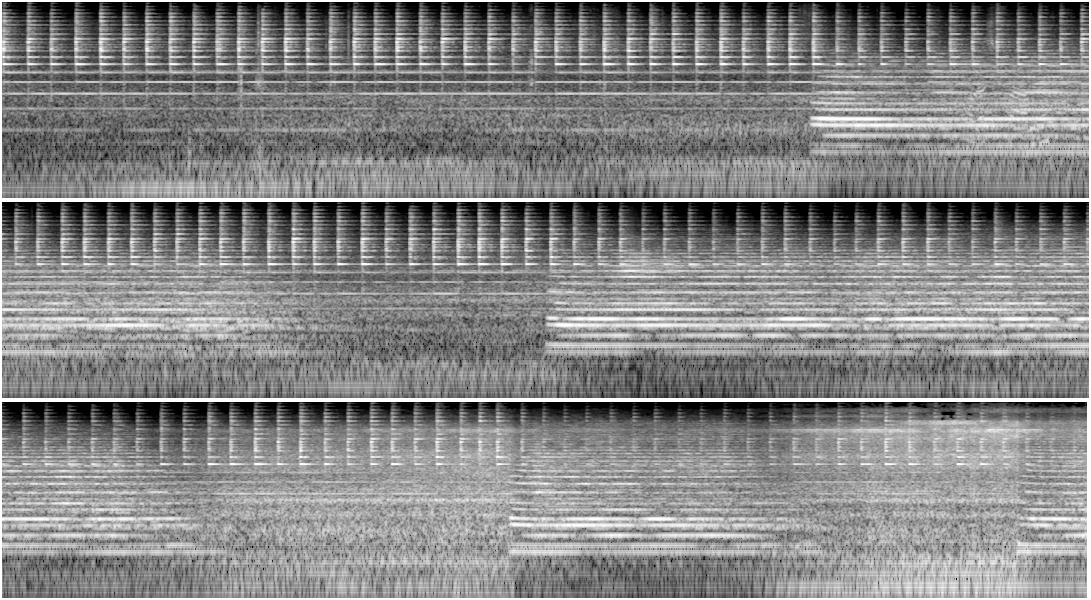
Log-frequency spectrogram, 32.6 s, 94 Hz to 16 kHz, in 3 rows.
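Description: A Griswold/RACO mechanical crossing bell ringing steadily, joined about eight seconds in by the lead locomotive's Nathan K5HL five-chime horn, which sounds three long blasts: the first about five seconds long, the second about seven, the third starting near the end. The bell keeps ringing under the horn, with the low rumble of the approaching diesel locomotives underneath.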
